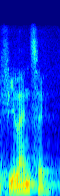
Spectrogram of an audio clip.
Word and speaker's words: Firenze: Firenze 是我们今天英文的发音叫 Florence，可是在意大利文里面是 Firenze 啊，它是真正这三个字的发音，所以他用了翡冷翠这个翻译是完全对的。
